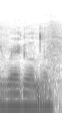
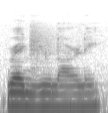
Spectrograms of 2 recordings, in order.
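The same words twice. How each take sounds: First: Said in the usual way. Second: "Regularly" said carefully, every syllable sounded; careful enunciation. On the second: Real, not acted. Speaker repairs a slurred word, "Regularly" carefully enunciated. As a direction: give "Regularly" all its syllables, distinctly.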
